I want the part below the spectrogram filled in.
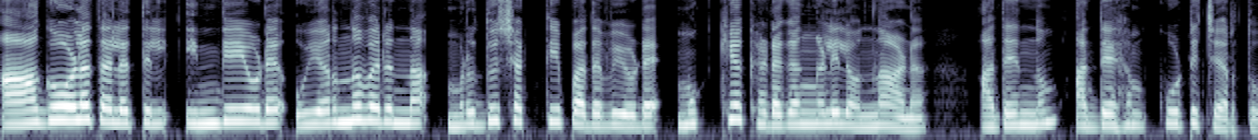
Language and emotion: Malayalam, neutral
